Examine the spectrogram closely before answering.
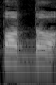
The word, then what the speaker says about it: পদ্ম: যে শব্দগুলো আছে তাহলে যদি কোন একটা শব্দের মাঝখানে অথবা শেষে যদি ম ফালা থাকে তাহলে ওই ম উচ্চারিত হয় না যে বর্ণের সাথে আসছে ওই বর্ণটা দুইবার উচ্চারিত হবে তাহলে এখানে কোন ম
